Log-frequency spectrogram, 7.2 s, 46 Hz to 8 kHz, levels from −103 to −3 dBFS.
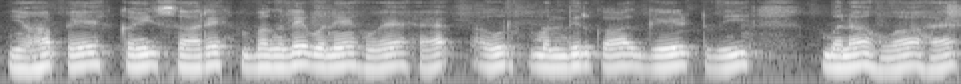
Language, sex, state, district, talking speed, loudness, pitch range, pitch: Hindi, male, Uttar Pradesh, Saharanpur, 135 wpm, -16 LUFS, 135-150 Hz, 140 Hz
